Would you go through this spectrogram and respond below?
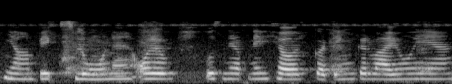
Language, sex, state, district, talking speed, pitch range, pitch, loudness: Hindi, female, Punjab, Pathankot, 160 wpm, 240-255 Hz, 250 Hz, -17 LUFS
